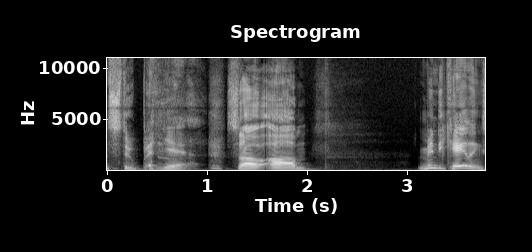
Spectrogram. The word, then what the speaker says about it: Kaling: her name cat khalig calling we're overall Mindy cowling Mindy Kaling Kaling that's how you do it okay wow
